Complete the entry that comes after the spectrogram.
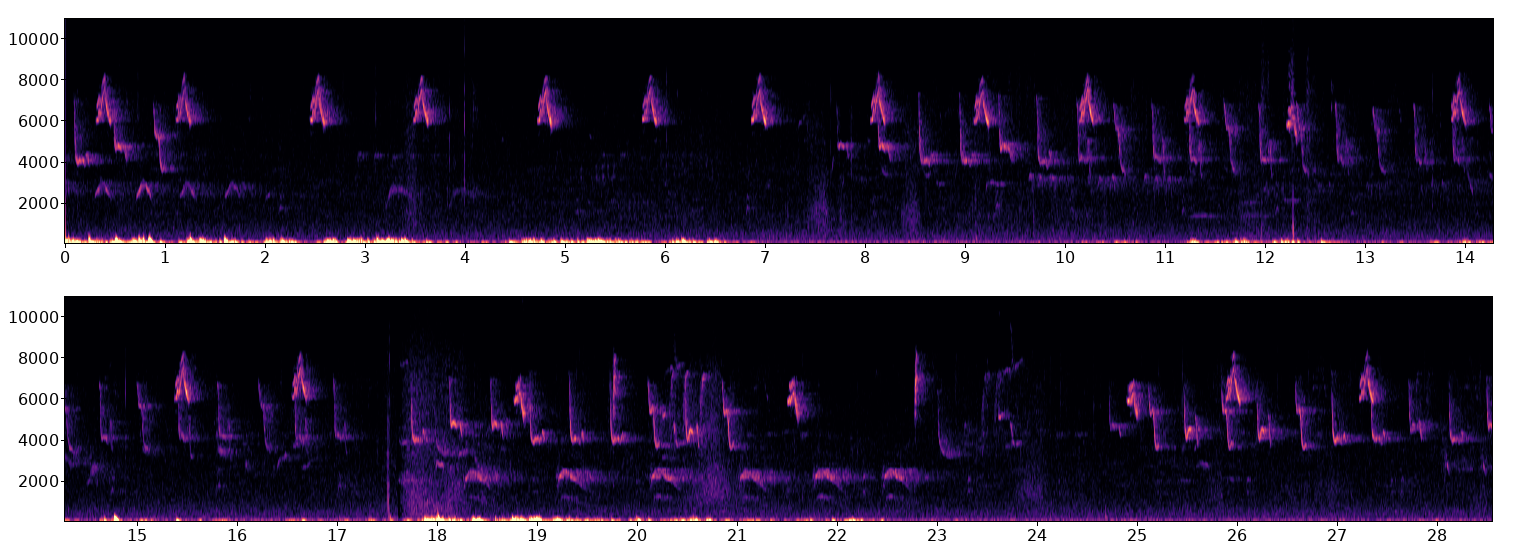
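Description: Songbirds chirping steadily, with short high notes about two a second throughout. Gusts of wind rumble on the microphone, heaviest in the first six seconds and again about eighteen seconds in.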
